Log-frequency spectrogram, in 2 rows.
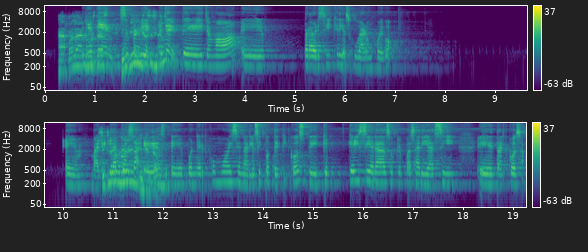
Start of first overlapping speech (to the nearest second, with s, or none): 1 s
